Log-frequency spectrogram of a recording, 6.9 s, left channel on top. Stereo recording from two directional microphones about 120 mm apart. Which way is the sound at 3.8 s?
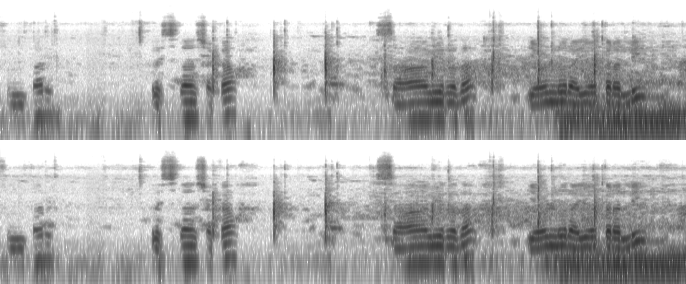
35° right (ahead or behind).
